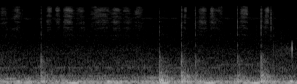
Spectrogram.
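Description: Marker writing a table on a classroom board, close and clear, with short squeaky strokes and taps in an uneven rhythm over a low background hum.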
